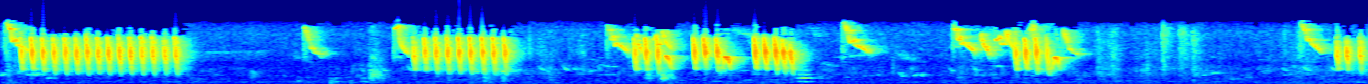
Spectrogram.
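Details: Bar-winged prinia (ciblek) singing a dense 'tembakan rapat' style song, used as a tutor recording for other songbirds: rapid buzzy trills of about a second, repeated with short downslurred chips between bursts.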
